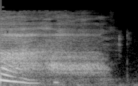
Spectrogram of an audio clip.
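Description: A woman sighs. It starts with a sound of her voice falling in pitch and trails off into a breathy exhale that fades out shortly before the end.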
